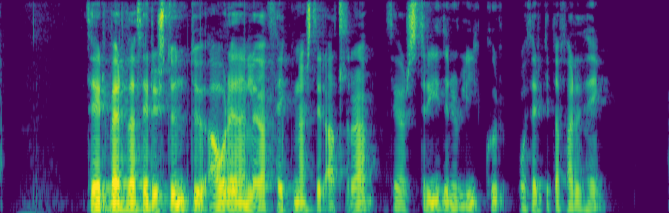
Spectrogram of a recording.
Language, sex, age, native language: Icelandic, male, 40-49, Icelandic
